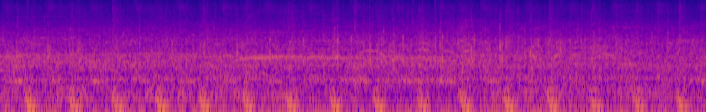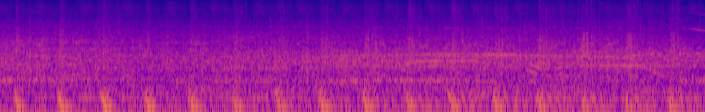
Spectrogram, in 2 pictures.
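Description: At the Copenhagen Half Marathon finish, a large crowd of spectators applauds and cheers steadily for runners coming in, with a dense, continuous roar of clapping and shouting and a commentator's voice over it.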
